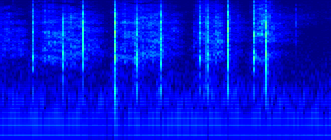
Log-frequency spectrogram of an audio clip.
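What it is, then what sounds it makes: Cardboard box tapped. A small, square, dark grey Cover FX pressed powder box made of printed cardboard is held close up and tapped and scratched with fingertips and nails. Eleven short, sharp, bright taps sound with very little ring, over soft scratching and a low steady hum.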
